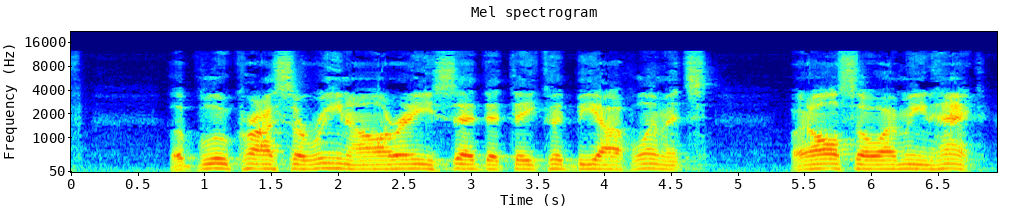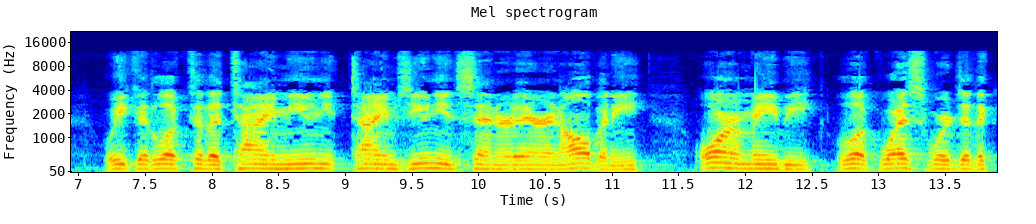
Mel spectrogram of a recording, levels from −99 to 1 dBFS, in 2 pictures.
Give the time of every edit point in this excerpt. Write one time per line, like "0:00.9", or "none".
none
